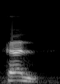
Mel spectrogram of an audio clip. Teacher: You will stretch a little bit. And this kaf will connect with the lam sakina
